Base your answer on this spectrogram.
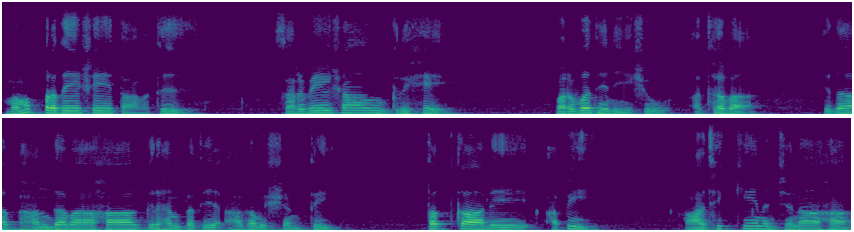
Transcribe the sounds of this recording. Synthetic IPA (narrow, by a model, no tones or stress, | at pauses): mɐmɐpɾɐd̪eːʃeːt̪aːʋɐt̪ɨ | sɐɾʋeːʃaːmɡɾiɦeː | pɐɾʋɐd̪ineːʂu | ɐt̪ʰɐʋaː | jɐd̪aːbʱaːnd̪ɐʋaːɦɐɡɾɪɦɐmpɾɐt̪iaːɡɐmiʃjɐnt̪i | t̪ɐt̪̚kaːleːɐpi | aːd̪ʱikjeːnɐd͡ʒɐnaːɦɐ̆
